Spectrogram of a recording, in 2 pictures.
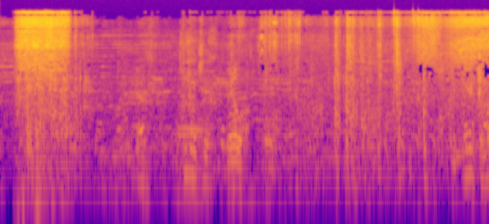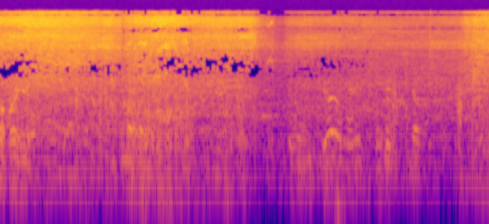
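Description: Rubber tyres scrape and grind on rock.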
